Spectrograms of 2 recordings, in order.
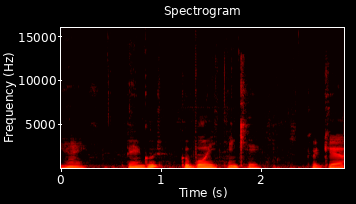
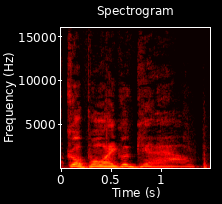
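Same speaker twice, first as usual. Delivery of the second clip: loud praise; 4 semitones higher, 13 dB louder, slower than usual. Real, not acted.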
